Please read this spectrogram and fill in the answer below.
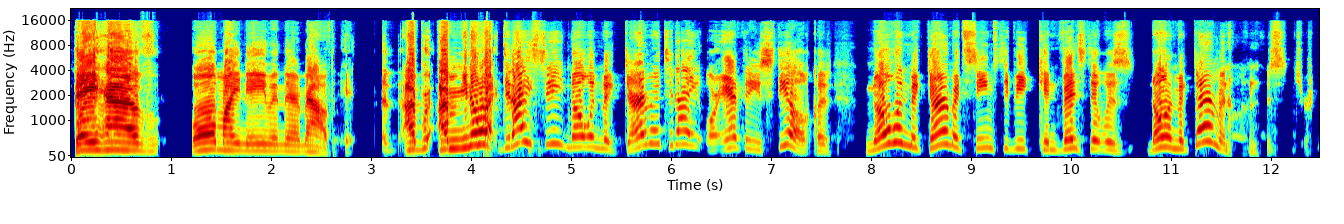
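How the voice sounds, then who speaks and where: A man with a bright, forceful voice set high in pitch hosts a wrestling radio show. The sound is dry and close. He talks casually, reading viewer comments aloud and reacting to them as they come in. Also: expressive, normal speed, no echo.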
